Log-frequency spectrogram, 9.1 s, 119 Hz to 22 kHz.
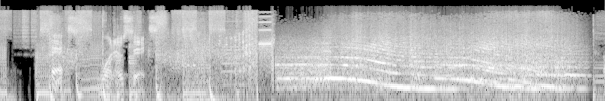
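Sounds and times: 
speech: 0.8s - 3.8s
race car engines roaring and revving along a track: 4.1s - 8.9s.

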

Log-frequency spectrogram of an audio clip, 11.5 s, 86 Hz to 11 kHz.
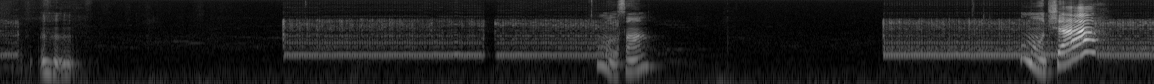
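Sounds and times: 
steady electronic phone line ringing tone: 0.0s - 0.3s, 2.8s - 6.3s, 8.8s - 11.5s
speech: 0.4s - 0.9s, 6.0s - 6.6s, 10.4s - 11.1s.

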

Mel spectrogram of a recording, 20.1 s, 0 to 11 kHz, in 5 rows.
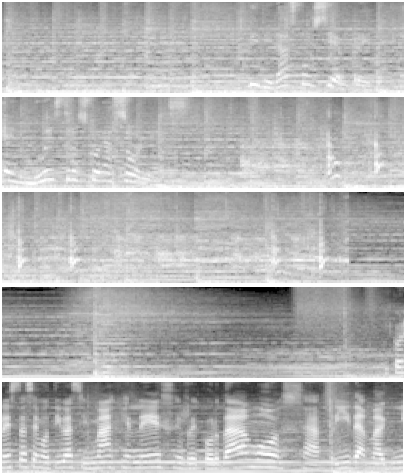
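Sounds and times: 
steady tonal background: 0.0s - 20.0s
speech: 2.5s - 6.8s, 16.0s - 20.0s
dog barking and whimpering: 6.4s - 11.5s.

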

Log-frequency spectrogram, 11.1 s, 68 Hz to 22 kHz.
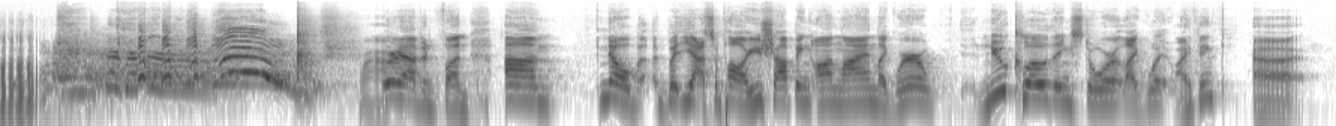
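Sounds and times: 
short buzzy fart sound effect: 0.0s - 0.5s
laughter: 0.4s - 3.4s
speech: 3.4s - 10.9s.

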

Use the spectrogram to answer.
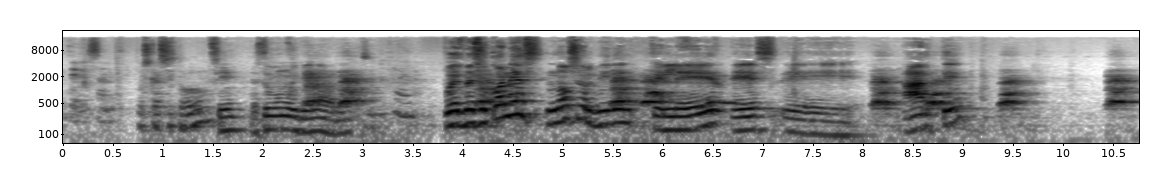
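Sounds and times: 
speech: 0.4s - 9.1s
pet dog barking shut away: 2.4s - 3.2s, 4.1s - 4.8s, 5.4s - 6.9s, 8.1s - 9.8s, 10.4s - 10.7s.

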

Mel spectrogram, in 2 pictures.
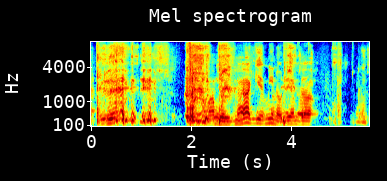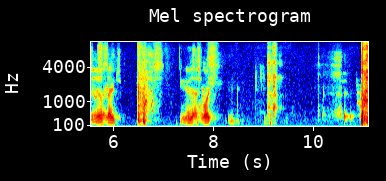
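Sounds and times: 
person coughing: 0.0s - 3.0s, 3.8s - 4.2s, 6.4s - 7.0s, 9.1s - 9.4s, 10.9s - 11.1s
speech: 0.2s - 1.5s, 2.5s - 6.6s, 7.4s - 8.5s, 9.1s - 9.3s.

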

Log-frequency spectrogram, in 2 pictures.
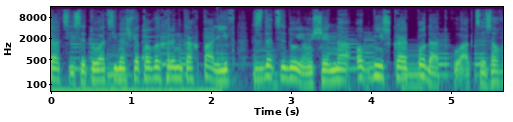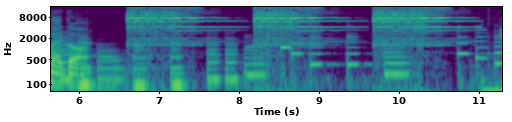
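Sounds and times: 
speech: 0.0s - 6.8s
phone ringtone with bright electronic melody: 6.6s - 11.2s.

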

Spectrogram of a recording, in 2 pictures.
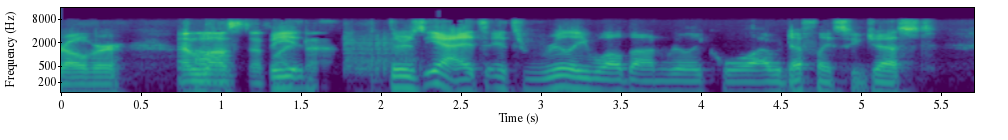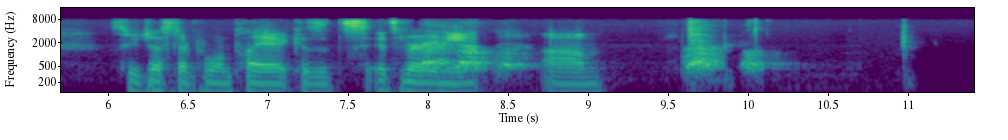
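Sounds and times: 
speech: 0.0s - 10.2s
dog barking: 7.9s - 8.8s, 9.6s - 10.3s.

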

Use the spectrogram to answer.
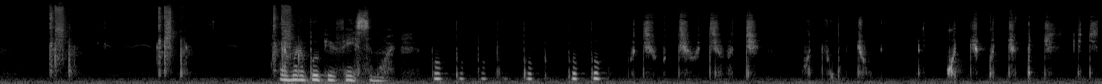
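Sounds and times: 
spray bottle misting cool water onto a face: 0.5s - 0.8s, 1.6s - 2.0s, 2.7s - 3.1s
speech: 2.8s - 7.3s.

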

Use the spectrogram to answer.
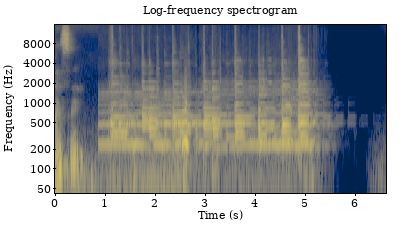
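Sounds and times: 
speech: 0.1s - 2.8s
bee buzzing in flight: 0.9s - 5.6s.

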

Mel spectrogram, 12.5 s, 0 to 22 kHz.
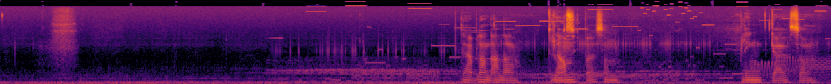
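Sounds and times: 
dense steady low machine hum in a server room: 0.0s - 12.4s
faint electronic beeps and warbling tones: 2.8s - 12.4s
speech: 7.0s - 9.5s, 11.1s - 12.4s.

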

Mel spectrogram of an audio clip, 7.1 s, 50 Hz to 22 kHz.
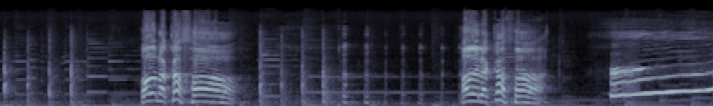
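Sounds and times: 
sharp knocks on a door: 0.0s - 0.9s, 2.6s - 3.6s
speech: 1.4s - 2.5s, 3.4s - 3.8s, 4.6s - 6.5s
laughter: 3.3s - 5.3s.

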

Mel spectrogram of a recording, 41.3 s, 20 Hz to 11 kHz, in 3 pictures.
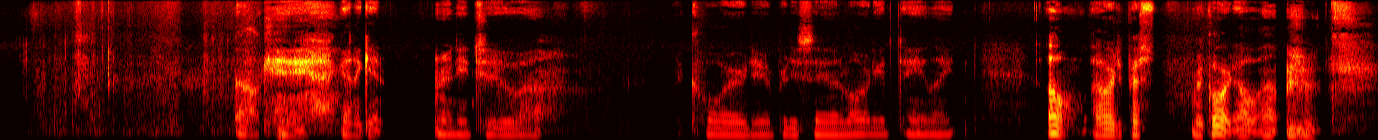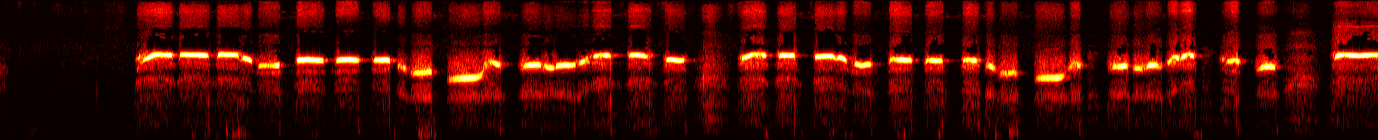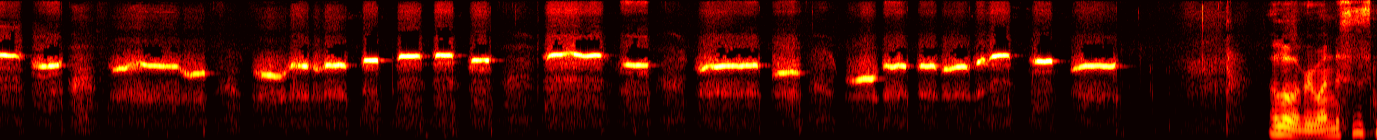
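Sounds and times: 
speech: 2.4s - 5.6s, 7.0s - 9.7s, 10.5s - 13.4s, 41.0s - 41.3s
person whistling a melody: 15.2s - 38.9s.

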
